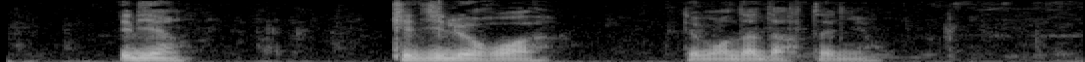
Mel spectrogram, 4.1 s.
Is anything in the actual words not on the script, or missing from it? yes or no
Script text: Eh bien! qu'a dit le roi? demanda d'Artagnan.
no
